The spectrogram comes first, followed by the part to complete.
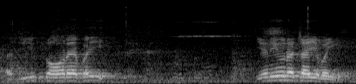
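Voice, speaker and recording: A man teaching a religious class, dictating each phrase slowly and firmly and scolding his students in between. His voice sits a little high. He is recorded in a lecture hall with a long, ringing echo and faint room noise behind him. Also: dark tone. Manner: slow emphatic dictation, scolding asides.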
